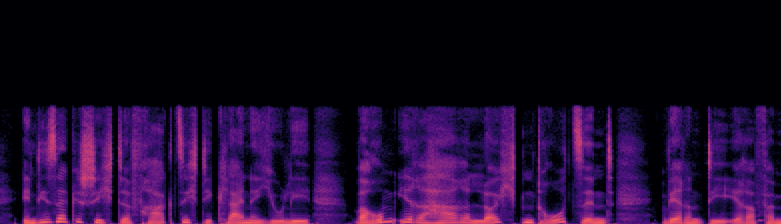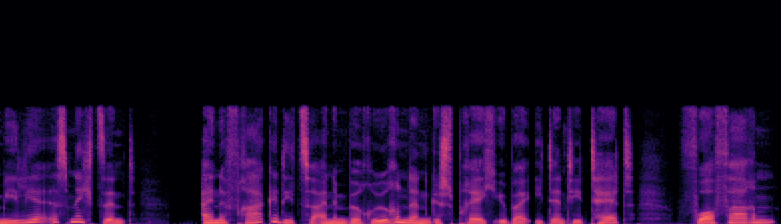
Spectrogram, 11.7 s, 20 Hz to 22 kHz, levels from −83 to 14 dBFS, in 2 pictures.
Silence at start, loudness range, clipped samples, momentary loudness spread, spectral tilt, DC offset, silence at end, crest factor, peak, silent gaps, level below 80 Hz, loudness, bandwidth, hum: 0.15 s; 1 LU; under 0.1%; 5 LU; -5 dB/octave; under 0.1%; 0.05 s; 18 dB; -6 dBFS; 7.16-7.20 s; -46 dBFS; -23 LUFS; 12 kHz; none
